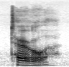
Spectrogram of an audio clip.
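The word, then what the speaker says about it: Tarawa: In November of 1943, the Battle of Terawa. Did I pronounce that correctly? Terowa.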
